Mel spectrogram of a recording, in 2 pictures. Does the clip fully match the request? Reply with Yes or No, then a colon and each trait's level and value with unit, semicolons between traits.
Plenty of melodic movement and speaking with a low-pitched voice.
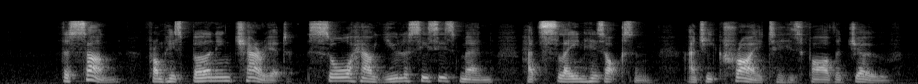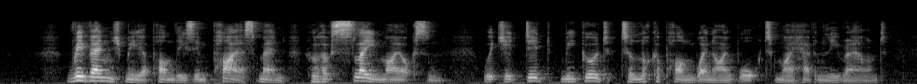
Yes: wide, 6.3 semitones; low, 125 Hz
